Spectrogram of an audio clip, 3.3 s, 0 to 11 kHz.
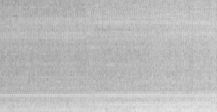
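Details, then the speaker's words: Refrigeration compressor in about 14-16°F cold with -14 wind chill, after fitting thermostat-controlled crankcase heater on liquid receiver to raise pressure: smooth steady hum with even low throb and faint whine, low pressure control cut in, starting pump-down; normal. "and this is now the compressor is running it warmed up the refrigerant enough so it expanded just enough to kick in the the fres frost and she should start pumping down for"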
